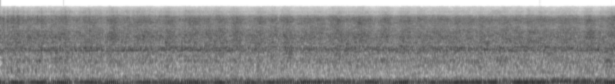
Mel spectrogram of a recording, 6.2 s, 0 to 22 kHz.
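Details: Freshly assembled ~500 hp 2.3, first run on a mix of 87 and Q16 fuel, good oil pressure: deep, steady idle with an even low rumble and no ticking or knocking; normal idle, only a coolant fitting leak noted.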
